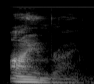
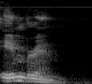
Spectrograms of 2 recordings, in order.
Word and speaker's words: Imbrim: Iambrine, she pronounced it. It's Imbrim, I corrected her, unable to help myself.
